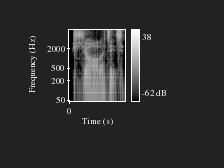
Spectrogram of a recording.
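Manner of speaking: usual speaking voice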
